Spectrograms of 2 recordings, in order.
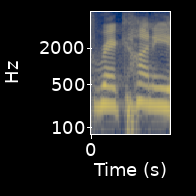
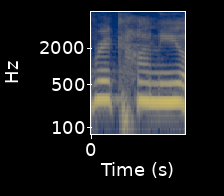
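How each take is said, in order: First: It sounds urgent and alarmed. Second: It sounds sweet and affectionate.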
